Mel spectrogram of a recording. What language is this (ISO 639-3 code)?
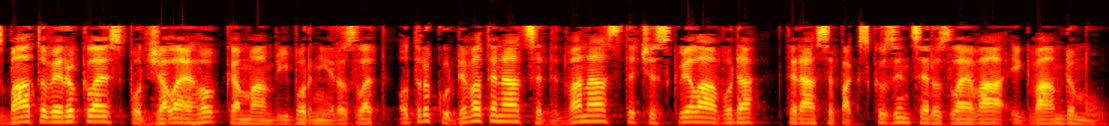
ces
